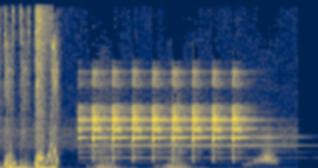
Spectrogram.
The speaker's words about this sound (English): There we go. Right. The bell has now gone. We're in the after hours.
